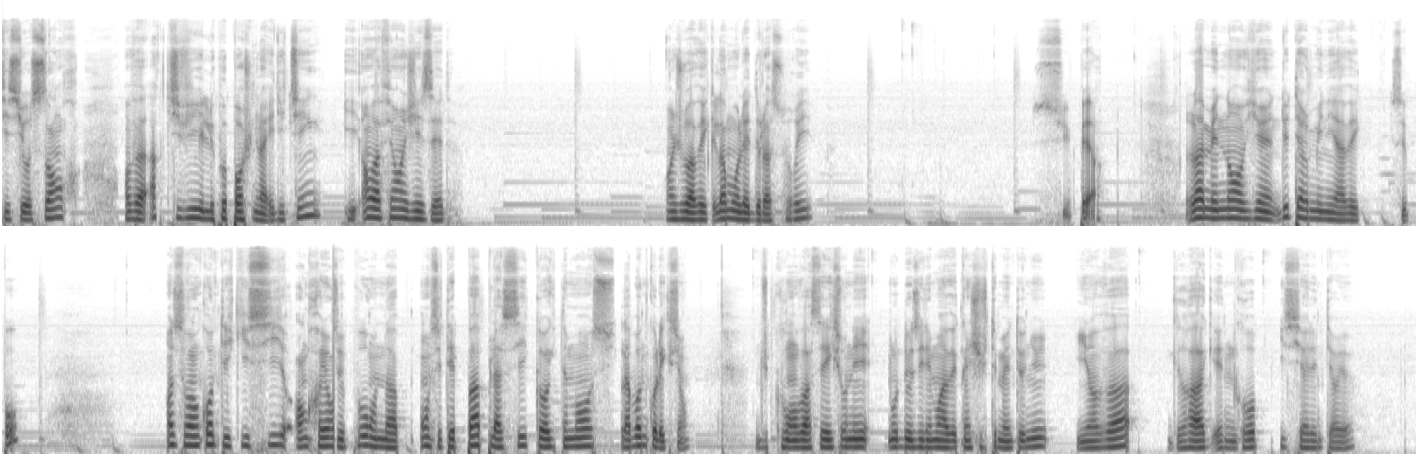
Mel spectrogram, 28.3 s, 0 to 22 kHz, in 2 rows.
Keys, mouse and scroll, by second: 1.5 o, 3.3 g, 9.2 Tab, 9.6-9.9 scroll down 2, 9.9-10.5 middle drag, 10.5-11.0 scroll down 5, 11.3-12.0 middle drag, 12.2-13.6 middle drag, 14.0-16.1 scroll down 3, 16.1 click, 18.9 click, 21.6 click, 22.7 shift+click, 25.5 click, 28.2 click.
